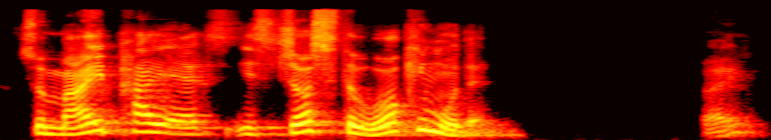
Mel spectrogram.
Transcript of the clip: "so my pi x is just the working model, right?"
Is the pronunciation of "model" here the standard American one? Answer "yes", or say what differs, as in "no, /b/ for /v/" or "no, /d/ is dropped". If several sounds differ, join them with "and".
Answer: no, /n/ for /l/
